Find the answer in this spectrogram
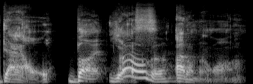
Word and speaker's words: Tao: to it's it's pronounced Dow but yes I don't know why it's tell like chese Japanese th it's it's pronounced with a D sound or it's sort of a in between D and T I'm probably not doing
